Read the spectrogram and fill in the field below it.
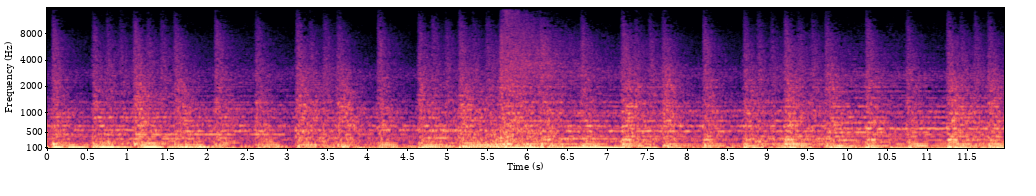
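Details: Dense instrumental music with a steady driving beat of about two pulses per second, heavy bass and dark theme-like tones throughout, with no animal voice audible.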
